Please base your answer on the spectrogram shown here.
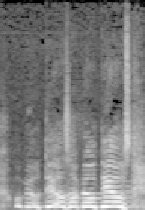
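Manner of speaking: very high, acted, weepy sobbing crying voice. Retelling a video where a convicted man starts crying: imitating a man crying. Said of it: "ele já começa a chorar".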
